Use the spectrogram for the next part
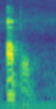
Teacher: We have two letter P's in this word, but together they make just one P sound. The second syllable is unstressed and it's just like the dark L.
